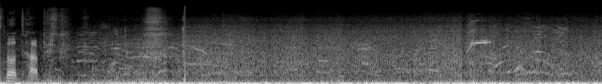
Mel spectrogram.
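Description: Children's voices call out faintly in the distance.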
